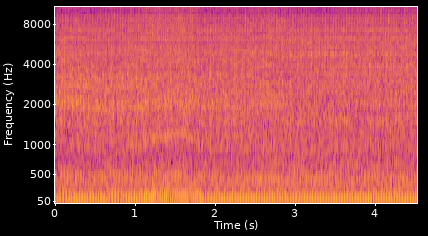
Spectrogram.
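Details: Triumph Tiger 800 XRT at idle after header crush gaskets, found fitted the wrong way round, were replaced and spark plugs checked OK: light, quick ticking about three per second persists; cause unknown.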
